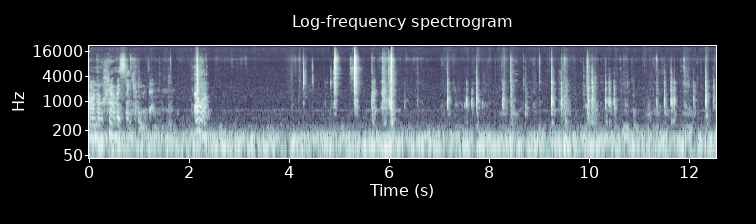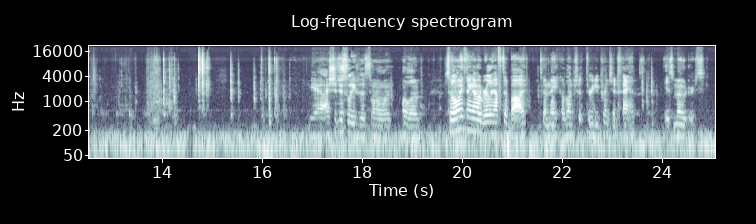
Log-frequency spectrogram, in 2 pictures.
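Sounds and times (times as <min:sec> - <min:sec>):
steady low hum: 0:00.0 - 0:25.0
plastic parts clicking: 0:07.2 - 0:16.6.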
